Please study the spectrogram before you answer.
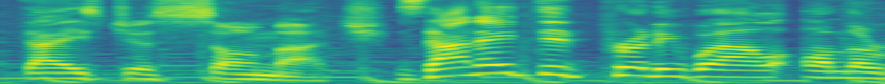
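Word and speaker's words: Sané: Zane did pretty well on the right as well.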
